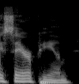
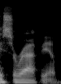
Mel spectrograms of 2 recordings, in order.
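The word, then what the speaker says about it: Serapeum: Americans say serapium. Egyptians say sarapium. I've been living in Egypt for three years. They say serapium. I say sarapium.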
